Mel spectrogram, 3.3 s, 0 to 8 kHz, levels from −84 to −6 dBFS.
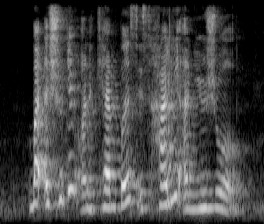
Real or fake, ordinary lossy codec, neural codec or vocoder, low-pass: fake; none; codec, 16 kHz, 8 kbps, FreqCodec, larger model; 7.2 kHz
